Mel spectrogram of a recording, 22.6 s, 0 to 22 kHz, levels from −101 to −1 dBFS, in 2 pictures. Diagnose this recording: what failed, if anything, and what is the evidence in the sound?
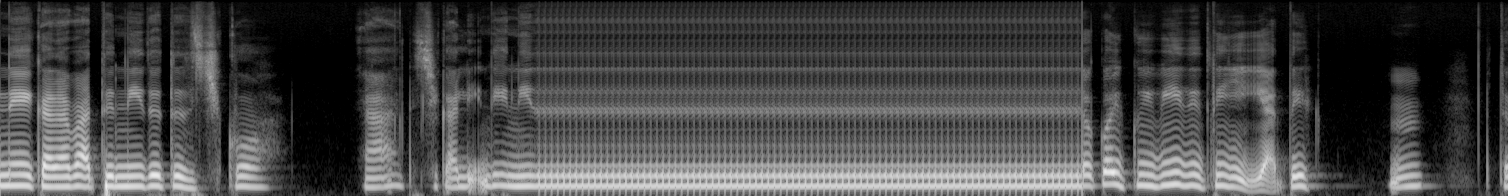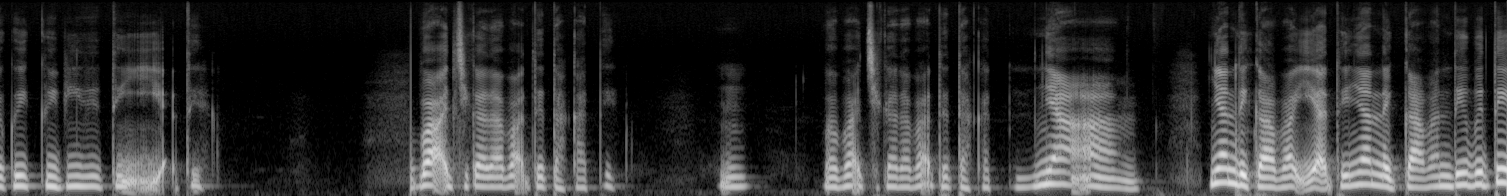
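The driver or buffer stage failed: a system hang loop from about 4.05 s to 8.12 s. With the host frozen, the audio hardware kept replaying the same ring buffer. A 46.44 ms slice of speech repeats exactly, close to 90 times, at about 21.5 Hz. That rate sits between a coarse buzz and a rapid stutter. The loop length fits a 2048-sample buffer.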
